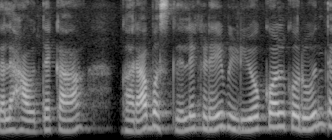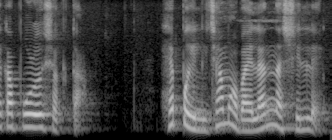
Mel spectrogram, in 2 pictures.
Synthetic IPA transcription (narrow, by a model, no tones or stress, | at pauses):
t̪alaɦãwt̪eka | ɡʱəɾabəslelekəɽeʋiɽijokɔlkəɾuːnt̪ɛkapuɭoɕəkt̪a̰ | hepəjlit͡ɕjamɔbajlanːaɕilːḛ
